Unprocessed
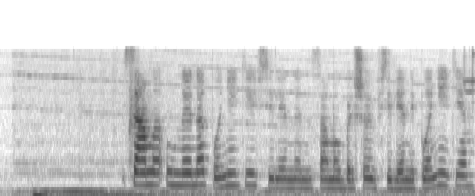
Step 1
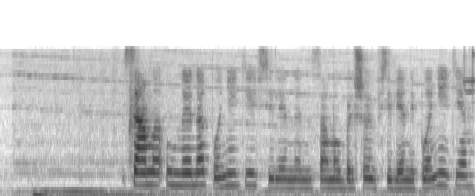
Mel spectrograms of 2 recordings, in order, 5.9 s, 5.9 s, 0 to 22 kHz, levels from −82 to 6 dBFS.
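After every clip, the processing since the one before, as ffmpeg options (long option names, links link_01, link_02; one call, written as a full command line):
ffmpeg -i in.wav -af "bass=frequency=250:gain=-7,treble=frequency=4000:gain=3,volume=4dB" out.wav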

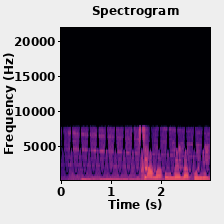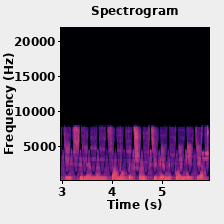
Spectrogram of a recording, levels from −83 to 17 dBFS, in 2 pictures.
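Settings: ffmpeg -i in.wav -af "acompressor=threshold=-24dB:ratio=2,afftfilt=real='re*(1-between(b*sr/1024,890*pow(6300/890,0.5+0.5*sin(2*PI*5.7*pts/sr))/1.41,890*pow(6300/890,0.5+0.5*sin(2*PI*5.7*pts/sr))*1.41))':imag='im*(1-between(b*sr/1024,890*pow(6300/890,0.5+0.5*sin(2*PI*5.7*pts/sr))/1.41,890*pow(6300/890,0.5+0.5*sin(2*PI*5.7*pts/sr))*1.41))':win_size=1024:overlap=0.75,volume=4dB" out.wav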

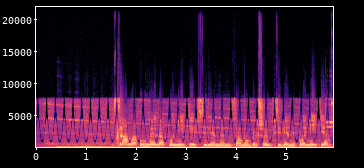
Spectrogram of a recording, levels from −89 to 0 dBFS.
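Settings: ffmpeg -i in.wav -filter_complex "[0:a]asplit=2[link_01][link_02];[link_02]alimiter=limit=-15dB:level=0:latency=1:release=308,volume=1dB[link_03];[link_01][link_03]amix=inputs=2:normalize=0,asoftclip=type=tanh:threshold=-7.5dB,volume=5.5dB" out.wav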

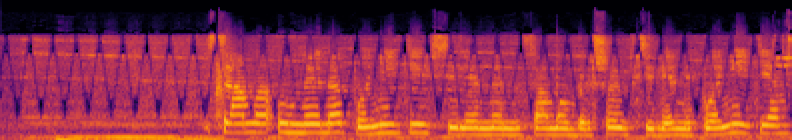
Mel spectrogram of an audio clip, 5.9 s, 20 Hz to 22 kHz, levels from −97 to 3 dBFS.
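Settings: ffmpeg -i in.wav -af "volume=-2dB" -ar 44100 -c:a libvorbis -b:a 48k out.ogg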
